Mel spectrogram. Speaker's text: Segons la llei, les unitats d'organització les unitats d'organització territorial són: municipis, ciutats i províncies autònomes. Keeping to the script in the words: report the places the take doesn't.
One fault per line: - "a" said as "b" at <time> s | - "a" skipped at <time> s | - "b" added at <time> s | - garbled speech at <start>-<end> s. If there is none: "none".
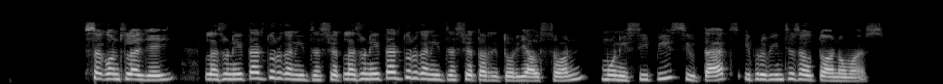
none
